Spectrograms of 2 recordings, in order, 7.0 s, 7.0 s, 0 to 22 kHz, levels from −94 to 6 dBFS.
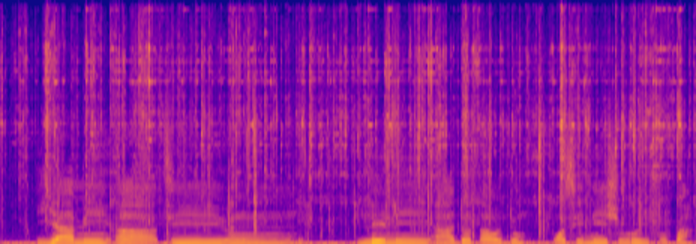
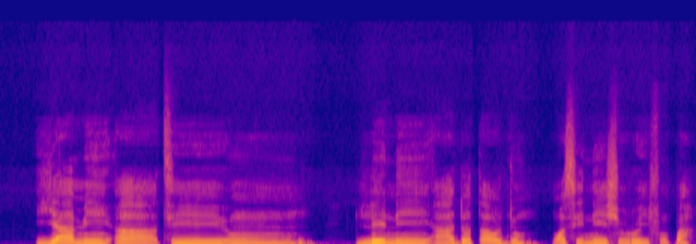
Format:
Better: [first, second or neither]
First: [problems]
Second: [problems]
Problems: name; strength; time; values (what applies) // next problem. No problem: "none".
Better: second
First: background sound (Keys jangling); 5 dB below the speech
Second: none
